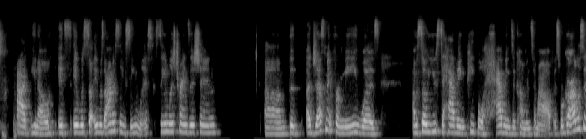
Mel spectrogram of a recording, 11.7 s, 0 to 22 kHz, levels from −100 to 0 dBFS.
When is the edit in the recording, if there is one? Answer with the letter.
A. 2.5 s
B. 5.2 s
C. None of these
A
